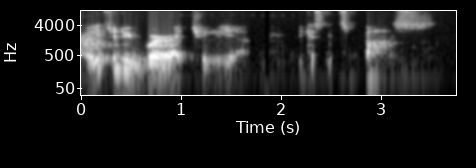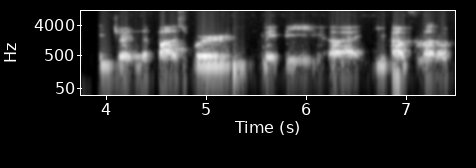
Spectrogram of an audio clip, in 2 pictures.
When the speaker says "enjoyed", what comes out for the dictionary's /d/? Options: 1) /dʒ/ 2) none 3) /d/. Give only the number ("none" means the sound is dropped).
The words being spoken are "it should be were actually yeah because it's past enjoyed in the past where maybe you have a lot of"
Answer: 2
